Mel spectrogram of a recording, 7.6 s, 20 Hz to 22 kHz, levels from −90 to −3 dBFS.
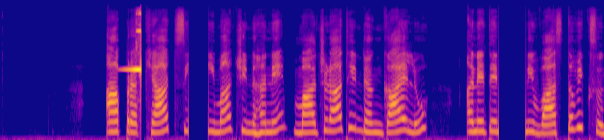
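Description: At 1.46 s an unstable filter makes a squeal around 3 kHz. It swells over 0.29 s, clips, then drops to 43 ms of silence. The sound then cuts out at 2.35 s for 0.25 s and at 6.23 s for 0.34 s, then resumes. These gaps are likely Bluetooth stalls, where the headphones' buffer ran dry.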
